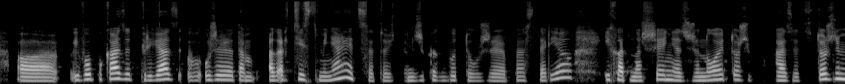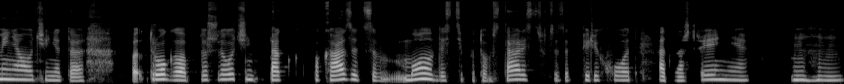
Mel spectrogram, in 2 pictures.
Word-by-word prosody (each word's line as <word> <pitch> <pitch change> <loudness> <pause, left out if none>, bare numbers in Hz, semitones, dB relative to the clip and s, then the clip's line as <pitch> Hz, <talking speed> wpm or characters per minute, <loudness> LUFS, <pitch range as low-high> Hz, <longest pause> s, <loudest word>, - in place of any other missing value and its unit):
а, 170 -2 +5
его 230 +3 +2
показывают 245 +1 +5
привяз 220 +4 +5
у 185 +1 -5
уже, 210 0 +2
там, 185 -2 -1
а 195 - +5
артист 220 +1 0
меняется, 235 - 0
то 170 - -9
есть 170 - -11
он 175 - -4
же 190 - -7
как 195 -1 -6
будто 190 -2 -6
уже 165 -1 -5
постарел, 220 - -3 0.3
их 220 -1 -2
отношения 195 +1 +1
с 175 - -7
женой 190 +5 +2
тоже 210 -4 -5
показываются, 180 -3 -3
тоже 245 +2 +3
меня 235 -3 +5
очень 200 -2 -4
это 170 -1 -3 0.4
п - - +1
трогало, 215 -5 +5
потому 205 +2 -7
что 220 +3 -2
очень 235 -1 -1
так 205 0 +3 0.3
показывается 210 -1 +1
молодость 235 -6 +1
и - - -21
потом - - -10
старость, 225 +1 -1
вот - - -20
этот 175 +2 -11
переход, 200 -1 -5 0.2
отношения. 200 +3 -2 0.4
Мгм. 195 -1 -2
205 Hz, 155 wpm, -25 LUFS, 185-225 Hz, 0.4 s, а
